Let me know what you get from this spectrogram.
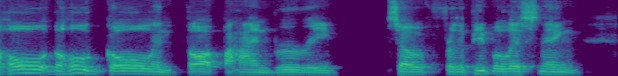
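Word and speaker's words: BrewRE: But for the people listening, it's brewery. So it's obviously a play on words with like a brewery. It's spelled BREW-RE, and the RE at the end stands for real estate.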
